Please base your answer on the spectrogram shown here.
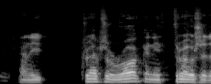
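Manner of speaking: ordinary talk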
